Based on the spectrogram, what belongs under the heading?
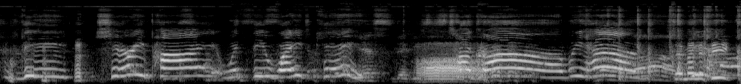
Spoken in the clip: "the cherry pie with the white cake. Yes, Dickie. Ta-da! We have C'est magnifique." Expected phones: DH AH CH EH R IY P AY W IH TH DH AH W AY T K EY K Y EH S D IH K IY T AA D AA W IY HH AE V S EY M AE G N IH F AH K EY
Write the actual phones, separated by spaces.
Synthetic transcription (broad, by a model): DH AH CH EH R IY P AY W IH DH AH W AY T K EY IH D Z T AA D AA W IY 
